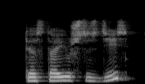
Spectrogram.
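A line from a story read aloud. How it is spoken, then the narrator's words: Angry question. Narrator (Russian): сердито уточнил я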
